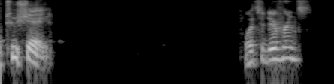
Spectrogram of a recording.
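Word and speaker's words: touché: Didn't he say tushy? No, touche.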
